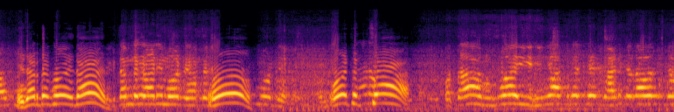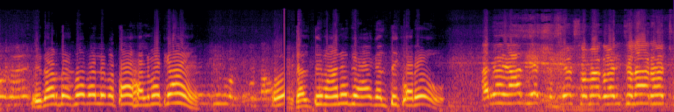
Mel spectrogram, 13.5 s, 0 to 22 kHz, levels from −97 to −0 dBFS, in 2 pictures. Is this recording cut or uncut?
cut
